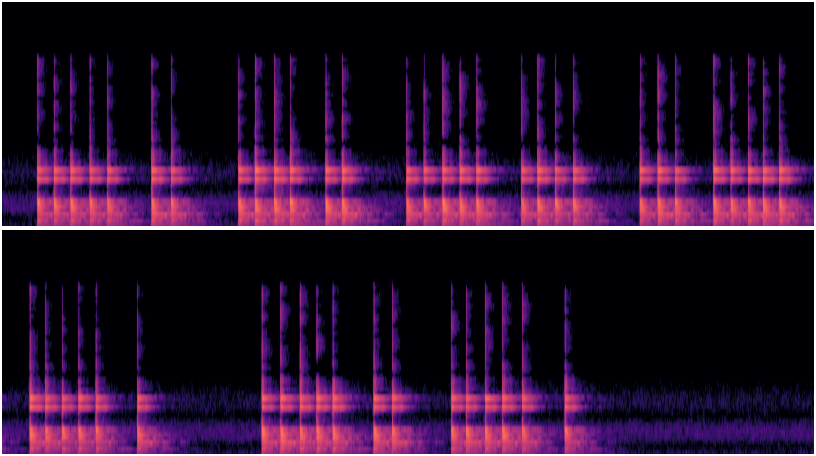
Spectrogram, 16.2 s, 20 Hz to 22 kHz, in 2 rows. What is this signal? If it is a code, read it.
Tap code, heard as taps on a metal pipe, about 6 knocks a second, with room echo. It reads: WRYPV WV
